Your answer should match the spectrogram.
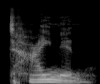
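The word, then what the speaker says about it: Tynion: It's 2 syllables. It's Tynan. Ah, okay. It's supposed to be. Isn't it supposed to rhyme with onion or something like that? And it was one of those things where people Like tiny onion. it was supposed to be associated with it, but it's Tynan.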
